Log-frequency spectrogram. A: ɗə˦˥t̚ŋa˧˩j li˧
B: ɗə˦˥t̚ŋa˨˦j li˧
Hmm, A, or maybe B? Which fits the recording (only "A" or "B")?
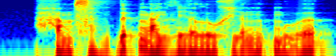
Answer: A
